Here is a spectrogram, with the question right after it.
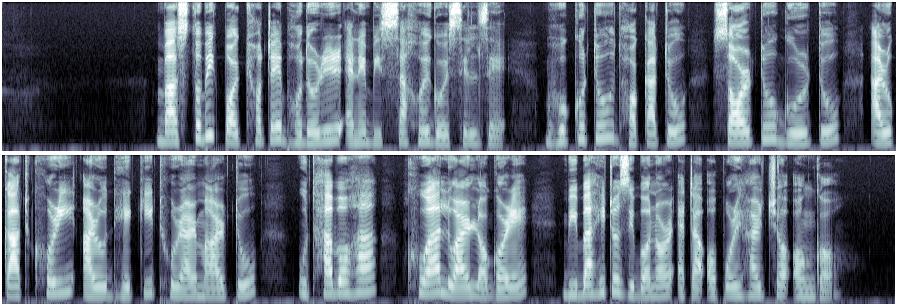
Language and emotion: Assamese, neutral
